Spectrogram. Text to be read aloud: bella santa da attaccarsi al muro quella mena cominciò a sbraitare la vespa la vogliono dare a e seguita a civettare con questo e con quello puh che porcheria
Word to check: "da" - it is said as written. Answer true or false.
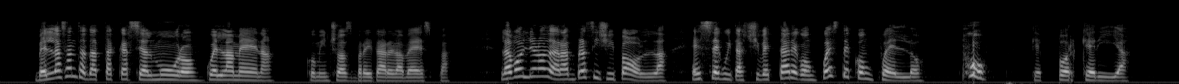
true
